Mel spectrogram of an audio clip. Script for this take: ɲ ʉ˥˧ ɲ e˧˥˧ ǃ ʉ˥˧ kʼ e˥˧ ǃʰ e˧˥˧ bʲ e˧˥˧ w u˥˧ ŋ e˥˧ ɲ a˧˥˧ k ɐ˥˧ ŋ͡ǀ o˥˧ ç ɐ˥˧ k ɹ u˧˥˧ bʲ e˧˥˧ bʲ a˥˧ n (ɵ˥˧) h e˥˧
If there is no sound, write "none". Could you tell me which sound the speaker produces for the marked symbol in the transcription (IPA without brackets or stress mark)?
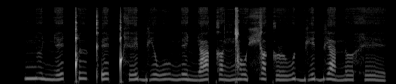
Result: ɵ˥˧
